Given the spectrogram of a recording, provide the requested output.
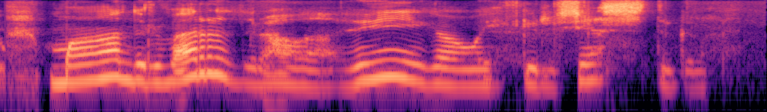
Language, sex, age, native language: Icelandic, other, 12, Icelandic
